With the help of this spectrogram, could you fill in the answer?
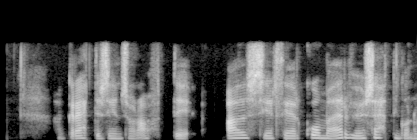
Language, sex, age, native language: Icelandic, female, 30-39, Icelandic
